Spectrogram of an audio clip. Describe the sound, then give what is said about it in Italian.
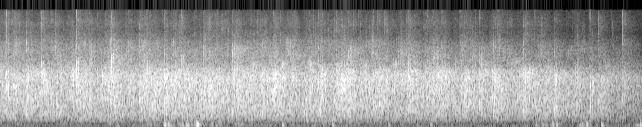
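An audience applauds in a steady, dense burst of many hands clapping, sustained throughout and tapering slightly toward the end, with no voices over it. “I don't do that because I want you to applaud me.”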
